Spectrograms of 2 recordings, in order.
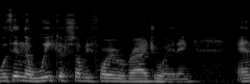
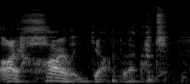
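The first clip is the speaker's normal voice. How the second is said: annoyed, very drawn out, mad and doubting; 3 semitones lower than usual. Retelling a teacher's reply to students out in the hall: imitating an angry teacher. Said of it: "Remember how mad she was getting?".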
